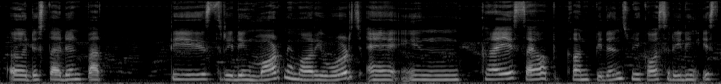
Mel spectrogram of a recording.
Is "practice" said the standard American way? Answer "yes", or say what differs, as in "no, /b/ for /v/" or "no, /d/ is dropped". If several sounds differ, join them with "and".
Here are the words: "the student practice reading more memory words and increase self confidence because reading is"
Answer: no, /ɹ/ is dropped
